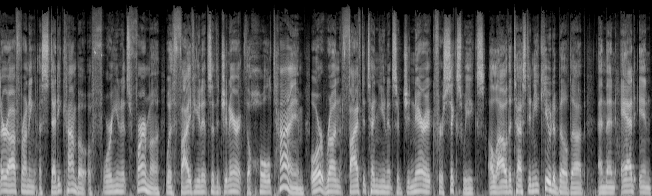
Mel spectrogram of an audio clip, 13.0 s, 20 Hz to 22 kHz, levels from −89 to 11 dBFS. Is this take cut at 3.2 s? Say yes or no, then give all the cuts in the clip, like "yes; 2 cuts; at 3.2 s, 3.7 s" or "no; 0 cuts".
yes; 3 cuts; at 3.2 s, 6.1 s, 9.6 s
